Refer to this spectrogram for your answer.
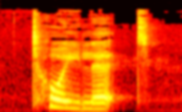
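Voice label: "toilet", British English; PictureDictionary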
